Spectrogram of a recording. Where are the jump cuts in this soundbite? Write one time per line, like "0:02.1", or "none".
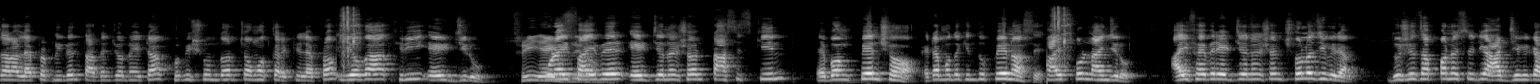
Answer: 0:03.4
0:10.4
